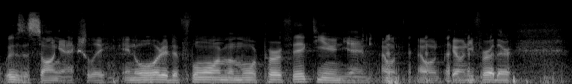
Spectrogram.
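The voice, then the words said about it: American accent. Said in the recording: “you can probably tell by my accent that I didn't grow up here and I didn't grow up in Canada. I grew up in the U.S.”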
